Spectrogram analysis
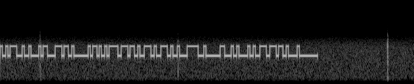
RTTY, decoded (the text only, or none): … DE AA5CKA K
